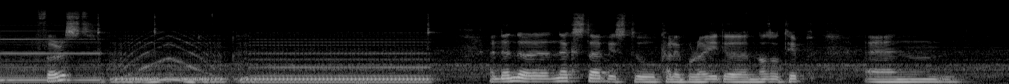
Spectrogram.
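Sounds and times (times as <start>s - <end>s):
stepper motors whining: 0.0s - 4.4s.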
